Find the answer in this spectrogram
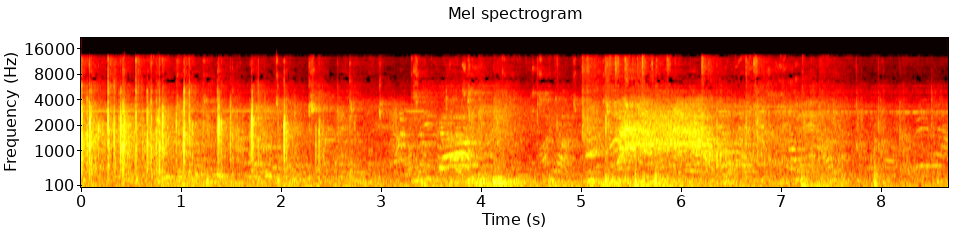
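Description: Fencing hall sounds during a sabre bout: a quick run of sharp clicks and knocks in the first two seconds or so, then a swell of voices, shouting or cheering, for about a second and a half around five seconds in.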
